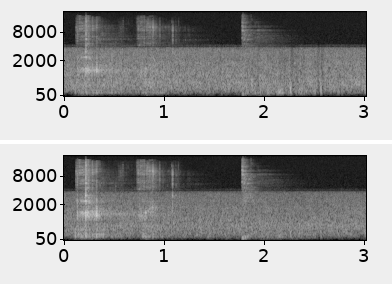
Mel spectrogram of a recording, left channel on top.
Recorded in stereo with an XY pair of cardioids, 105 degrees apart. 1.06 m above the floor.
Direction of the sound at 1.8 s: 65° right.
